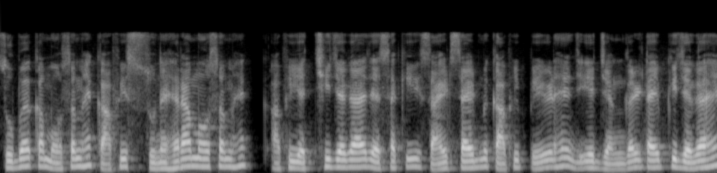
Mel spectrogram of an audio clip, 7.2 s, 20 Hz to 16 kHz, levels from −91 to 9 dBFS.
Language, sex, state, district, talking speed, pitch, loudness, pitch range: Hindi, male, Delhi, New Delhi, 240 wpm, 150 Hz, -18 LUFS, 130-165 Hz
